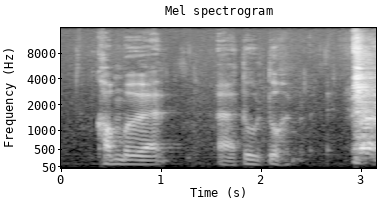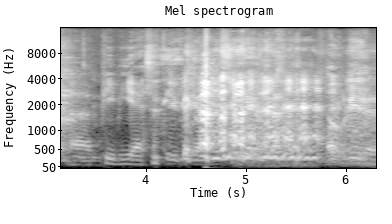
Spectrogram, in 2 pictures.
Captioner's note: laughs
